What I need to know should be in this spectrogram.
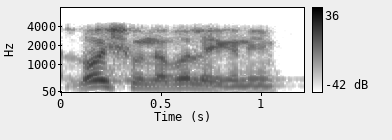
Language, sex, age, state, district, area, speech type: Manipuri, male, 30-45, Manipur, Kangpokpi, urban, conversation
